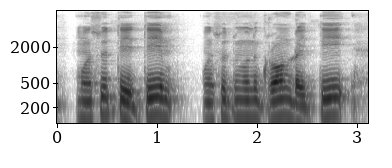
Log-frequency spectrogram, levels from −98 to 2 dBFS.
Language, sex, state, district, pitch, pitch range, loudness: Kannada, male, Karnataka, Belgaum, 135 Hz, 130-145 Hz, -21 LUFS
